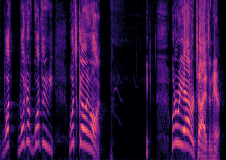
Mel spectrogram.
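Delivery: high, baffled outburst. Real, not acted. Host baffled by the mustache commercial, high and incredulous. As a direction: react in total confusion. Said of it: "It's like".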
